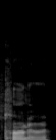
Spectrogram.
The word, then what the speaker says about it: Cerner: time for you to start pronouncing Cerner correctly it's Kerner like the kernels doesn't it doesn't matter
